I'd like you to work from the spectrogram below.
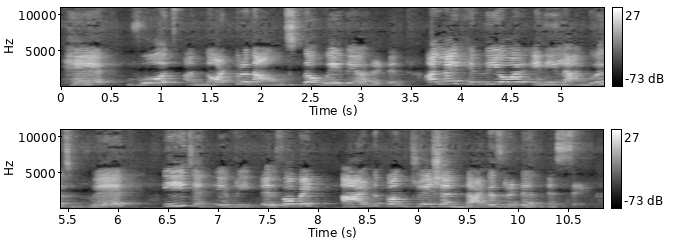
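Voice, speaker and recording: A woman's voice: high-pitched, a little slow, bright, forceful tone, reverberant, poor audio. A woman giving a careful pronunciation lesson, spelling words out letter by letter. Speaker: English teacher.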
